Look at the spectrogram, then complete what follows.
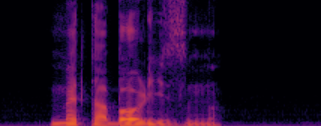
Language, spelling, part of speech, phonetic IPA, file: Polish, metabolizm, noun, [ˌmɛtaˈbɔlʲism̥], Pl-metabolizm.ogg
